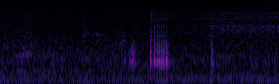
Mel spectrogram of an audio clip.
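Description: Quiet room tone with a few faint, short clicks and a brief soft noise about a second in.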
